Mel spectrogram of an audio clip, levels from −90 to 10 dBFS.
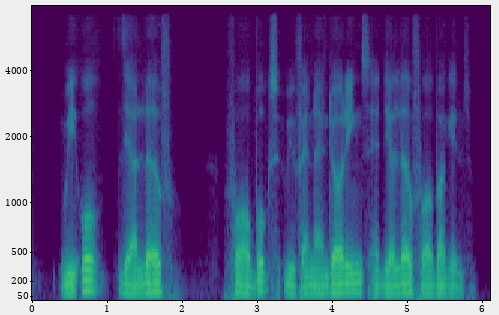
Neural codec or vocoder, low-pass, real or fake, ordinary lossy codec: codec, 16 kHz, about 1 kbps, DyCAST, with the encoder's durations; 7.2 kHz; fake; none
